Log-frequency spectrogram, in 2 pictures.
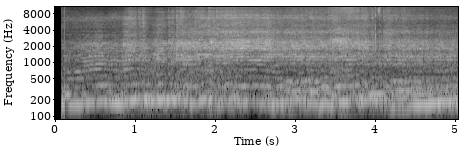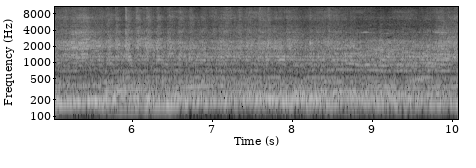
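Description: Stunt race cars' engines running and accelerating toward a double vertical loop, heard through a television's speaker.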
